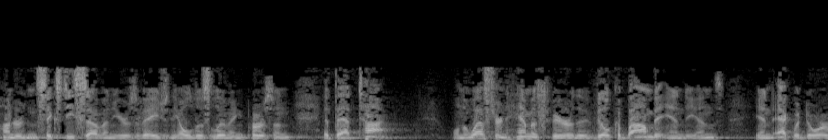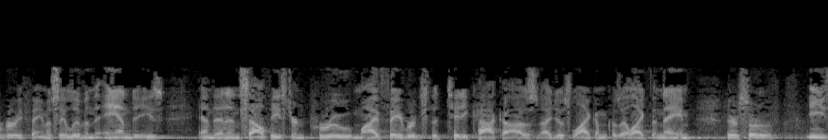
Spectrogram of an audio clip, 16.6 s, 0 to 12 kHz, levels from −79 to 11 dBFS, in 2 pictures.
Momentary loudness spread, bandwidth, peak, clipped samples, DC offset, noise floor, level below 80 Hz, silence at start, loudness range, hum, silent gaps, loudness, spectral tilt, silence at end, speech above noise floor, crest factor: 7 LU; 6.6 kHz; -6 dBFS; under 0.1%; under 0.1%; -48 dBFS; -66 dBFS; 0 s; 1 LU; none; none; -21 LUFS; -4.5 dB/octave; 0 s; 27 dB; 16 dB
